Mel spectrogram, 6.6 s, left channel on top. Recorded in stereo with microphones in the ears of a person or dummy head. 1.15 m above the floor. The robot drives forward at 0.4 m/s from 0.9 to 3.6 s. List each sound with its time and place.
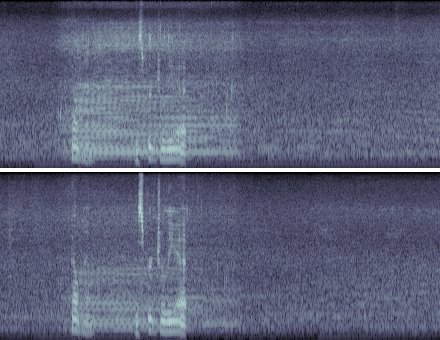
1.1 s a woman speaking: 20° right (ahead or behind); by 2.9 s 25° right (ahead or behind)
